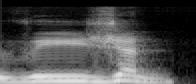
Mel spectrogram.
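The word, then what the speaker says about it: vision: डिजन डिसीजन यह है विन नहीं बोलेंगे विजन क्या है विजन विजन शॉर्ट साउंड है आई का विजन विजन फिर यहां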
